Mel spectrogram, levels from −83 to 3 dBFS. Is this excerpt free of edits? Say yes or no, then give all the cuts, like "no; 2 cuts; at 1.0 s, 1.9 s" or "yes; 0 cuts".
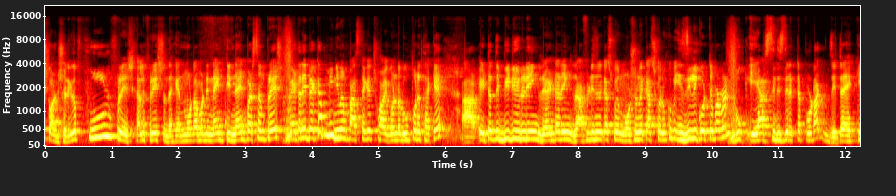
no; 2 cuts; at 3.7 s, 10.3 s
